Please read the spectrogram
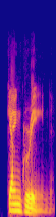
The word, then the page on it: gangrene: American English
